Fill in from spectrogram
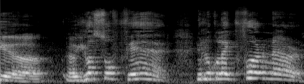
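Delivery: a South Indian classmate tells the narrator he looks foreign, in a high mock South Indian accent; South Indian guy. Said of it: "south का लड़का है".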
